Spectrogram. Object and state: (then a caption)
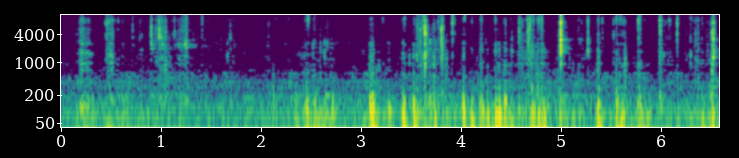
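Soap bar carved with a knife. A utility knife blade carves and scrapes a mostly white solid soap bar with a remaining blue glitter edge. Quiet, crisp, gritty cuts and scrapes come in an irregular series of short, dry, high-pitched crunches and clicks, with a few sharper snaps standing out.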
